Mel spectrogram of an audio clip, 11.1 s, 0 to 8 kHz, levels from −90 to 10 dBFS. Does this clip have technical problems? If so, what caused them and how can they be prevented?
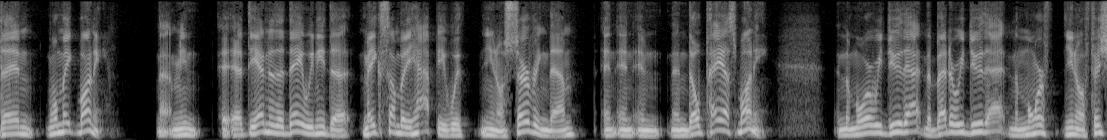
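No, this clip has no technical problems, so there is nothing to prevent.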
